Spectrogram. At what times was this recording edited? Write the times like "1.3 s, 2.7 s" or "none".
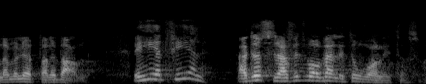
2.3 s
